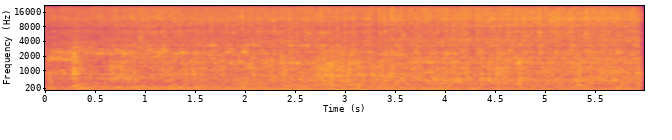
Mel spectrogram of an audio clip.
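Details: 1929 Ford Model A pickup on jacks, running in gear: loud low rumbling racket with uneven churning beat from under the truck, seemingly from the rear end; rear axle gear noise, owner suspects a damaged splatter gear.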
